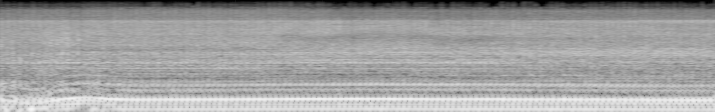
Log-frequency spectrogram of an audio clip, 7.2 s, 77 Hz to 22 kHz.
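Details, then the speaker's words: 1956 Chevy 150 with a 35-year-old V8, first start after coil check with spark plugs not yet changed; catches within a second and settles into a steady, even idle with no knock or miss: normal idle. "So anyway, we came here, we conquered, we got it running, changed the oil. We haven't done the spark plugs, but we solved the question if it's going to run."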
